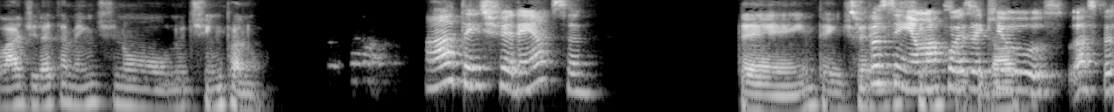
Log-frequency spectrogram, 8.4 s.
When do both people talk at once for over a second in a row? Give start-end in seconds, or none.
6.4-7.7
